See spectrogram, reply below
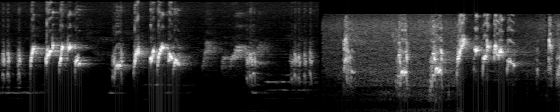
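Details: Young bulbuls calling as their mother feeds them: clusters of sharp, buzzy chirps, then louder spaced notes over a background hiss.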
